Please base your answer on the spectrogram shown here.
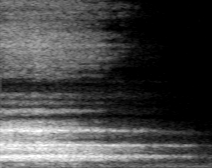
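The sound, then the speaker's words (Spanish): A single long, deep exhale during a square-breathing mindfulness exercise, soft and airy, strongest at the start and gradually fading away. “toma tres respiraciones profundas, inflándote por completo al inhalar y relajando al exhalar.”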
